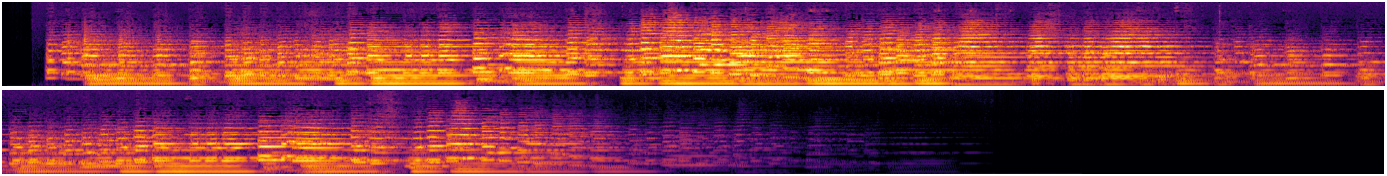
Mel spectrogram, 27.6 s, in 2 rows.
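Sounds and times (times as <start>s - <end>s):
brass playing a rondeau: 0.4s - 22.0s.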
